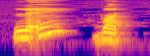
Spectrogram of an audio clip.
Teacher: vần ất ở tiếng vật có âm cuối tờ và lên giọng ở tiếng lễ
